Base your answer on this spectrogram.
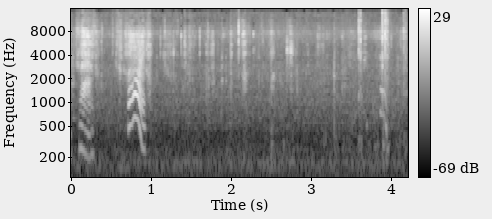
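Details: Porcupine letting out two quick, thin squeals that fall in pitch within the first second, followed by faint clicks and scattered soft squeaks against a constant low hum.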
